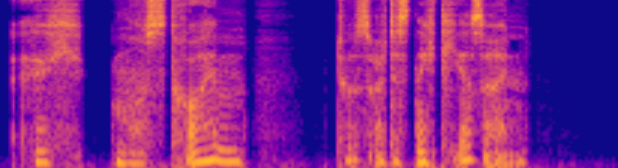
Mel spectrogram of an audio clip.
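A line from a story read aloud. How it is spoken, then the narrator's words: Murmured. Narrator (German): murmelte sie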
